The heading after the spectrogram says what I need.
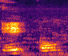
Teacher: अर्ध संवर्त में यानी संवर्त से अधिक मुंह खुलता है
